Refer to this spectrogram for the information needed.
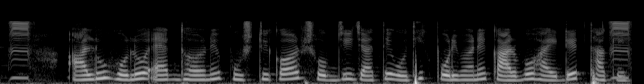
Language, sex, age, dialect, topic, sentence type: Bengali, female, 18-24, Standard Colloquial, agriculture, statement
